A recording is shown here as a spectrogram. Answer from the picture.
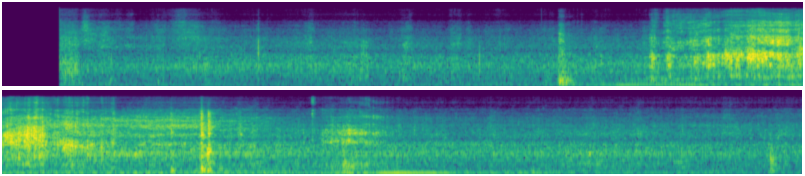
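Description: A motor vehicle running close by on a city street, a steady engine hum that grows louder between about six and thirteen seconds in, with two sharp knocks.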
